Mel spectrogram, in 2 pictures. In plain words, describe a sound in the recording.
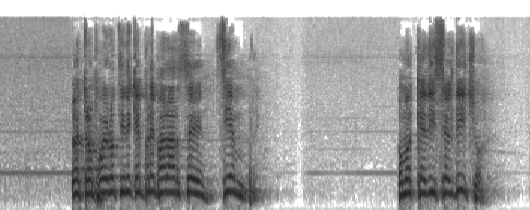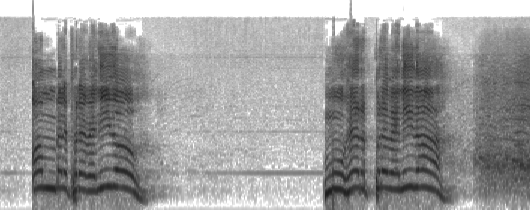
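A man speaks forcefully into a microphone over loudspeakers, with echo.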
